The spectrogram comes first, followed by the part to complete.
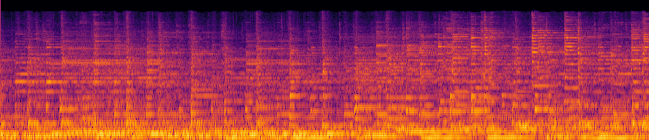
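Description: Live bluegrass instrumental break: a five-string banjo plays a fast solo over acoustic guitar rhythm, mandolin and an upright bass walking beneath.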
